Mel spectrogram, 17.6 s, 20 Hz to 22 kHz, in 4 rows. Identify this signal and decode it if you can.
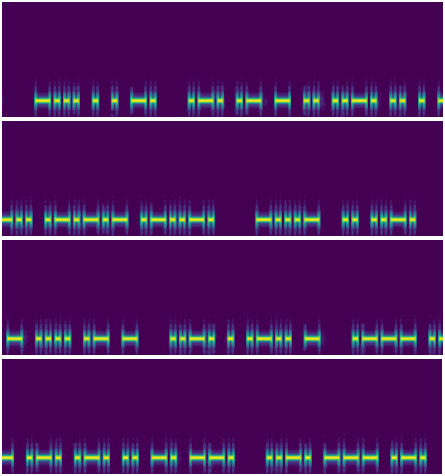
Morse code, heard as a keyed tone, about 25 wpm, 600 Hz. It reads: BEEN RATIFIED." <BT> IF THAT FELT JARRING FOR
